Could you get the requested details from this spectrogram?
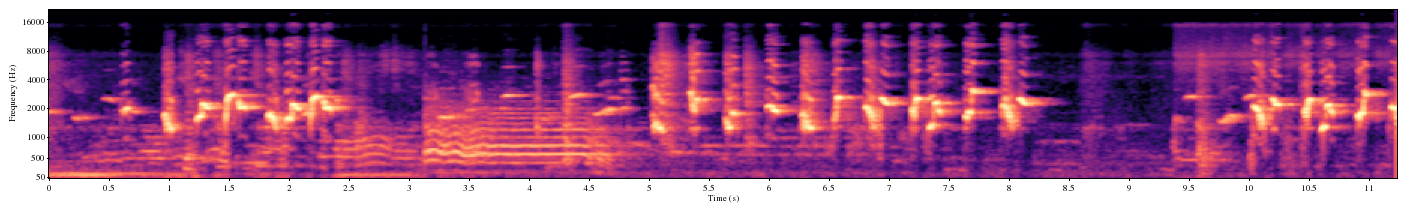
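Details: Bird calls used to stir reluctant birds into singing: bursts of quick, squeaky, down-slurred chirps, a stretch of steady harmonic tones in the middle, a brief silence, then more rapid chirping.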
